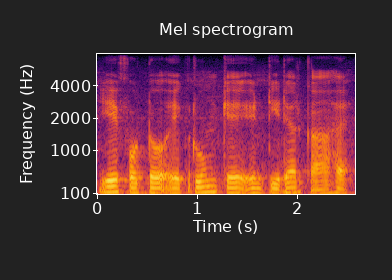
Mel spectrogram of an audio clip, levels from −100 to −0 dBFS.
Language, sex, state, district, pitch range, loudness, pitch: Hindi, male, Arunachal Pradesh, Lower Dibang Valley, 100-115 Hz, -17 LUFS, 105 Hz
